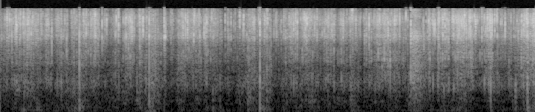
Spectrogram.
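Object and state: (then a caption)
Plastic bubble wrap. A clear plastic bubble wrap sheet is pinched between a thumb and fingers with long red nails, popping its bubbles as the film crinkles. Steady, bright crinkling runs throughout with almost no low end, punctuated by short, sharp pops that die away almost instantly.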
